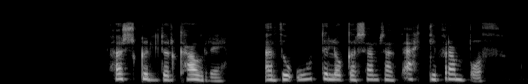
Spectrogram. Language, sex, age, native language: Icelandic, female, 17, Icelandic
